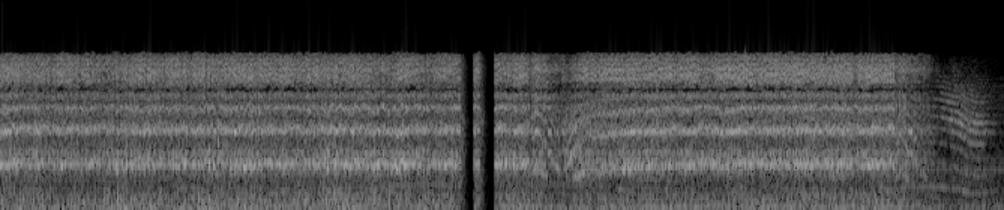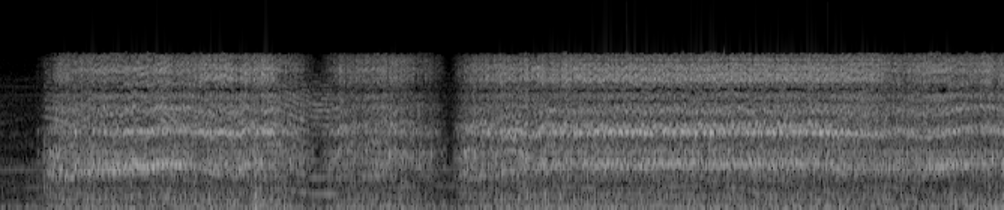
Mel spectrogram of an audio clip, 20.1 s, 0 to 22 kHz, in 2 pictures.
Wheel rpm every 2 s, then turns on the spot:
230, 230, 190, 210, 150, 120, 130, 120, 200, 210.
none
